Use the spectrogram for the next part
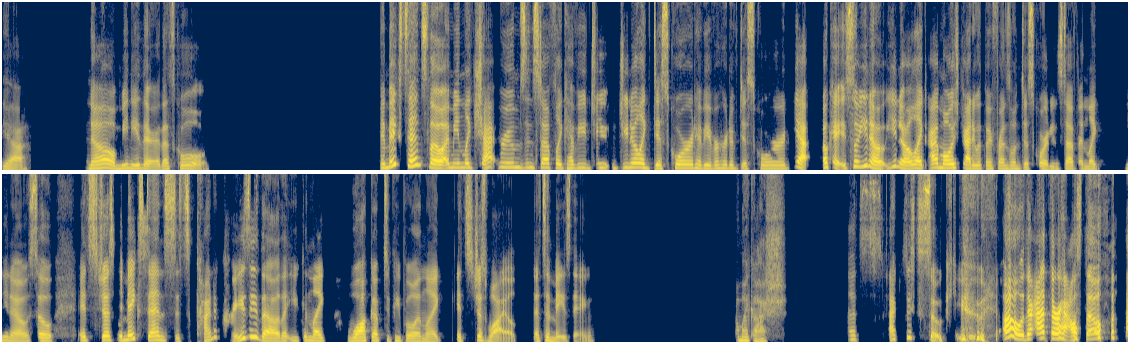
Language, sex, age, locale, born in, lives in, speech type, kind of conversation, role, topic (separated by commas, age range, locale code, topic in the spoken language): English, female, 35-39, en-US, United States, United States, conversation, advice, advisor, How can I stay positive and manage stress during a major life change?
